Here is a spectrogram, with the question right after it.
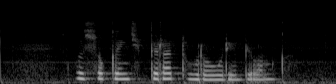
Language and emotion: Russian, sad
